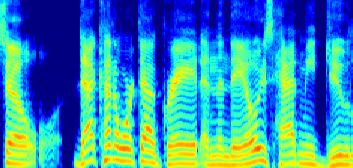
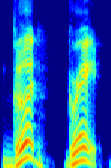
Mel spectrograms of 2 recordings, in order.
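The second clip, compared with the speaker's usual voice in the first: gleeful; 5 semitones higher, 6 dB louder than usual. Retold or imitated. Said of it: "when he died, I'd be like".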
